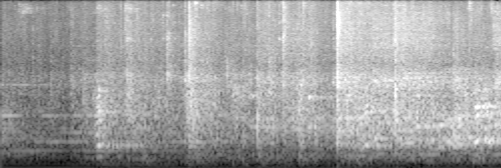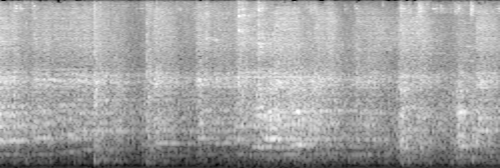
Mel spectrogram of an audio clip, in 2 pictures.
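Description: A horse pulling a carriage at speed over arena sand: irregular hoofbeats and the rattle of the carriage, with voices in the background.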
